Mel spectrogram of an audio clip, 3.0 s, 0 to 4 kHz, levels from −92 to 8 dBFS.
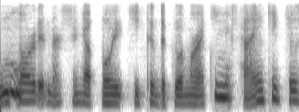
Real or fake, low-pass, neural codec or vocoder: fake; 3.6 kHz; codec, 16 kHz, 0.5 kbps, FreqCodec, larger model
